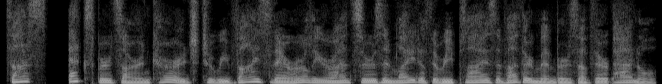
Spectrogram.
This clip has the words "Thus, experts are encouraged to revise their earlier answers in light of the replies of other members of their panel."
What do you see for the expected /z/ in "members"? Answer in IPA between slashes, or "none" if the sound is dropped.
/z/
